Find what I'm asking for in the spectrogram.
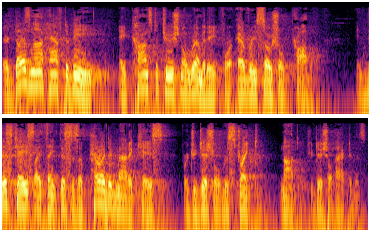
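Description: Through noticeable background noise, a man talks at a moderate pace and medium pitch. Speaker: lawyer arguing before the court. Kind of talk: oral argument. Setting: courtroom.

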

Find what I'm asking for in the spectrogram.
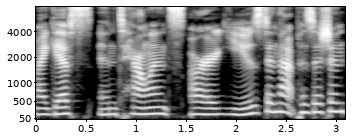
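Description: Recorded very cleanly against a silent background, a woman with an American accent and a very deep, low pitch speaks at a moderate pace. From US Midwest, Indiana (near Indianapolis). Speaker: church member sharing life story. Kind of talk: casual interview, personal testimony.

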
